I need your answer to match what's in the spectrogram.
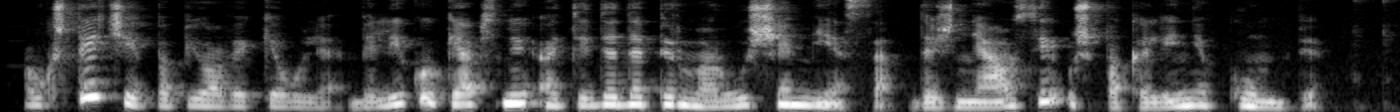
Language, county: Lithuanian, Klaipėda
